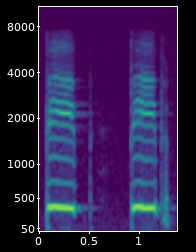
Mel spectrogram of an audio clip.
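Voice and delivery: high, loud beep-beep like a truck reversing; playful beeping noise; imitated backing-up beep. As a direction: mimic a reversing alarm. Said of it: "So I did the beep".

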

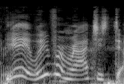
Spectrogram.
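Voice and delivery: mock Rochester townsperson accent; local Rochester accent. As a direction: put on a hammed-up Rochester local. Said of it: "we like to say things like Rochester".

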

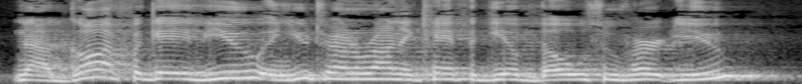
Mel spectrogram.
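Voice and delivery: ordinary delivery

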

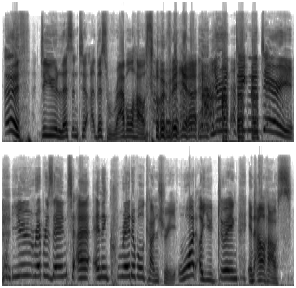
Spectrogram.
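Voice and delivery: high, loud, drawn-out incredulity; mock outrage. Host asking a dignitary why he listens, mock-outraged. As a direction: scold an honoured guest in comic disbelief.

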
